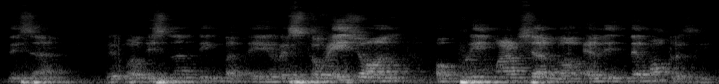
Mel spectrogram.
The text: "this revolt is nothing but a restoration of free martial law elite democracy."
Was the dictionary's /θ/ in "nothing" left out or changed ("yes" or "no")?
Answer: yes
